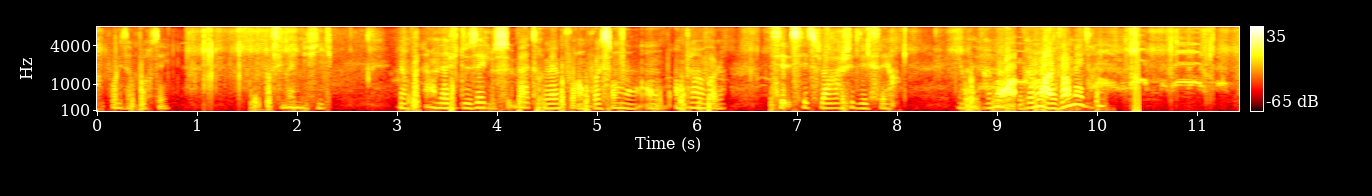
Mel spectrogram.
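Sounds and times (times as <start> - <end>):
speech: 0.1 - 2.4, 3.0 - 10.4
cranes giving harsh honking threat calls at eagles: 8.8 - 11.4.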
